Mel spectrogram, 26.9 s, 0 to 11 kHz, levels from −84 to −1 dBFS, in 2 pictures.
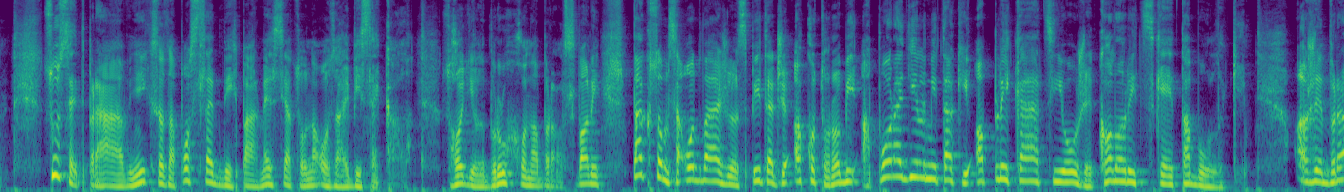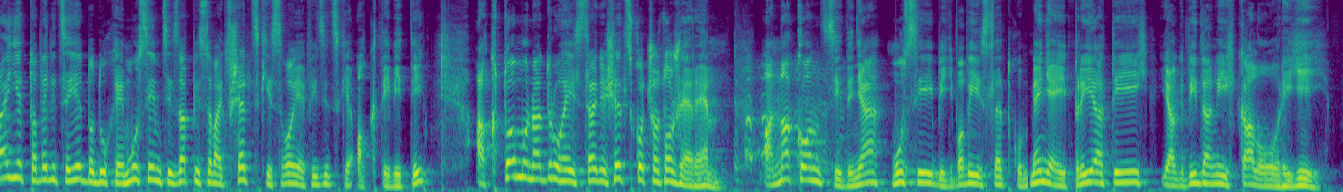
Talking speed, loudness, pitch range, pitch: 145 wpm, -14 LUFS, 125-195 Hz, 165 Hz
